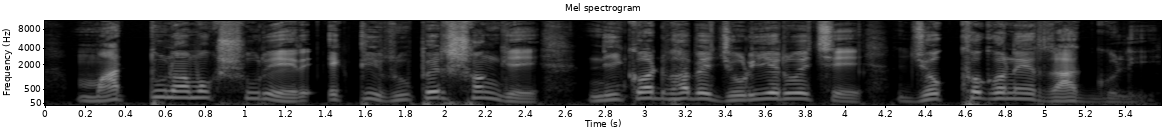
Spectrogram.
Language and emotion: Bengali, neutral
